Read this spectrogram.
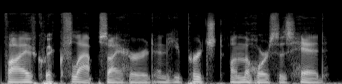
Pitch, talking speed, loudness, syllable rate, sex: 95 Hz, 210 wpm, -19 LUFS, 4.3 syllables/s, male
